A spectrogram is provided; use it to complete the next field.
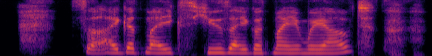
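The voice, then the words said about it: Voice sounds strained, not normal. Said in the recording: “as you can hear, my voice is not the best today ... when my voice is back to normal”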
